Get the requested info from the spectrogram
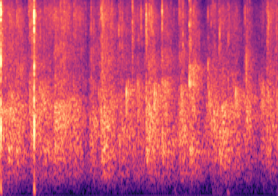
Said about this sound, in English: We should give God a round of applause because of Corey's ministry.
